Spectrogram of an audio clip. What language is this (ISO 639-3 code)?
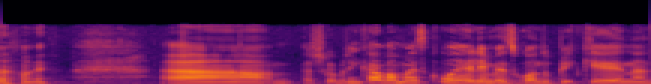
por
